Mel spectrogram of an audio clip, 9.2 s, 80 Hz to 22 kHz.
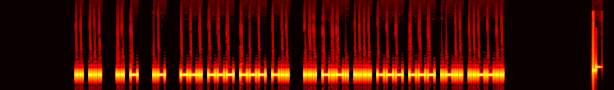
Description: Morse code, heard as a keyed tone, about 36 wpm, 700 Hz. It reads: IS IT A GOOD SCHOOL?
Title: Sentences from Top 1000 Words - Review Part 1 - 35wpm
